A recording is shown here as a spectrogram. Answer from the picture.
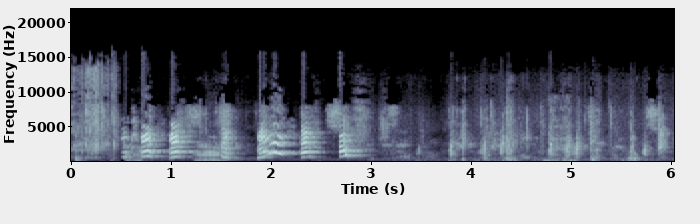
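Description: Shiba Inus play-fighting: a quick run of about six high-pitched play barks in the first three seconds, then scuffling and paw knocks.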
